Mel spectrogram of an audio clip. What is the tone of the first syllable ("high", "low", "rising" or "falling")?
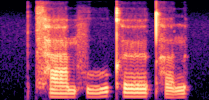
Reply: low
